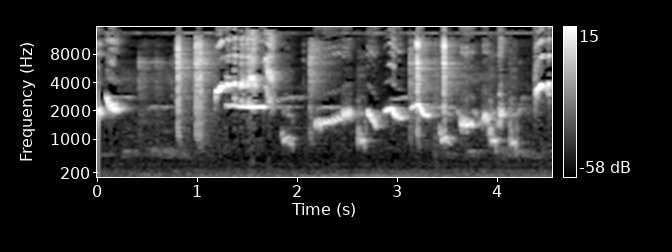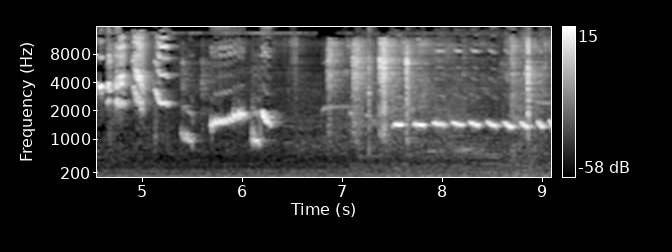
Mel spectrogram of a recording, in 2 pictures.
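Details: White-rumped shama singing, used as a trigger to fire up a weak shama; clear looping whistles and sharp harsh bursts, then a steady run of short evenly spaced whistled notes near the end.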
